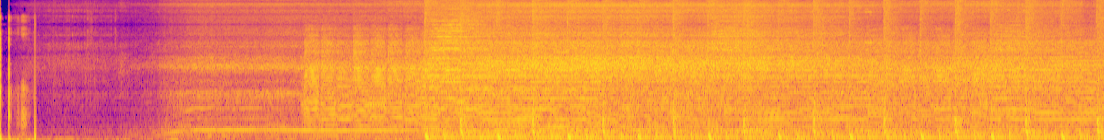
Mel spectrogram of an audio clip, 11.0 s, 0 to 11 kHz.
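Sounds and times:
watercraft engine speeding up: 0:00.4 - 0:11.0.

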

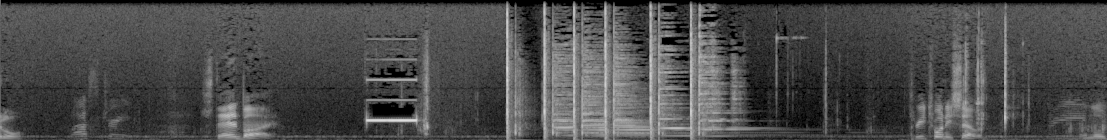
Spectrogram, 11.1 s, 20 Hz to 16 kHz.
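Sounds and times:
shot timer beep: 0:03.7 - 0:04.2
pistol shots: 0:05.1 - 0:07.4
bullets ringing on steel plates: 0:05.5 - 0:07.8.

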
